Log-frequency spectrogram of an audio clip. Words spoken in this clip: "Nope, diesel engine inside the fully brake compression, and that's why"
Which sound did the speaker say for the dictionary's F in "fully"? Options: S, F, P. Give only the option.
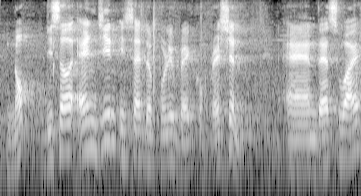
P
